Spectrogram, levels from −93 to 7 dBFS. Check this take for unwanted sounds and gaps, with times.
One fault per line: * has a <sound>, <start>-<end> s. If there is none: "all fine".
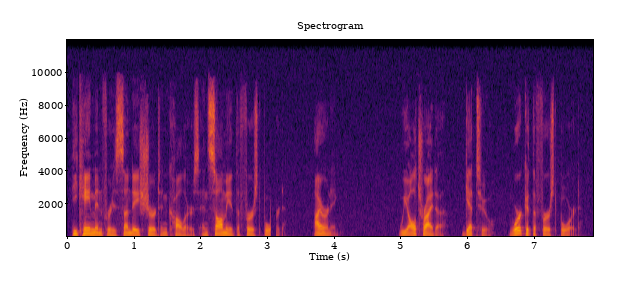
* has a dropout, 3.0-3.1 s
